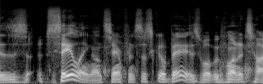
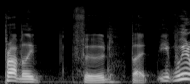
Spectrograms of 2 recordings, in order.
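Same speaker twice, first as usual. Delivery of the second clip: ordinary talk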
